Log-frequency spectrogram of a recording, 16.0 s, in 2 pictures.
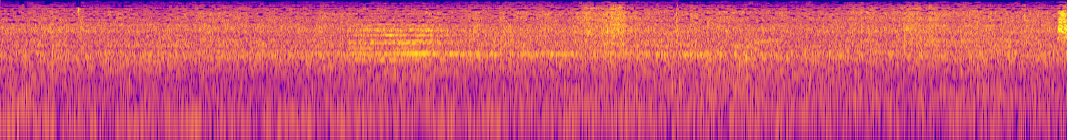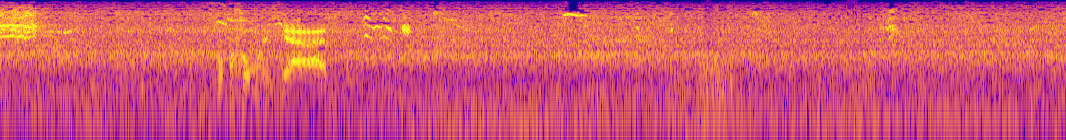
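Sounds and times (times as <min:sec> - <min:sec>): water birds calling: 0:03.5 - 0:15.6
steady low rumble: 0:03.5 - 0:16.0.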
